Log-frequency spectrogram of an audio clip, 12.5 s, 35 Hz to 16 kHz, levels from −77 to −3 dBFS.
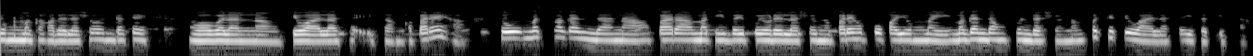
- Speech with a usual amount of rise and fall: No, narrow, 2.1 semitones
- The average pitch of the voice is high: Yes, high, 200 Hz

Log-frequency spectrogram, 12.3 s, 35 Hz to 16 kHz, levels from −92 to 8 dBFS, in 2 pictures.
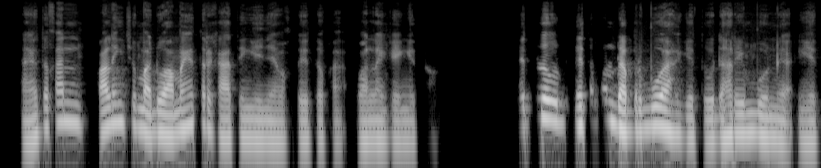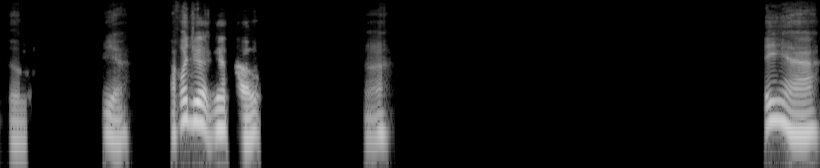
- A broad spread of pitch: Yes, wide, 7.5 semitones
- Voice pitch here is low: Yes, low, 125 Hz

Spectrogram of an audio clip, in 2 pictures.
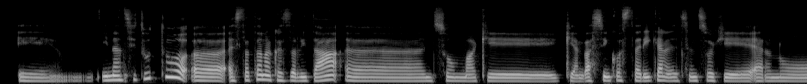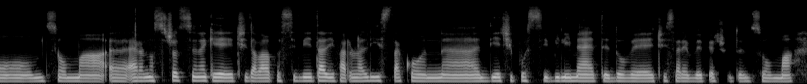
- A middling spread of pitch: No, narrow, 2.2 semitones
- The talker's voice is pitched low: No, medium, 160 Hz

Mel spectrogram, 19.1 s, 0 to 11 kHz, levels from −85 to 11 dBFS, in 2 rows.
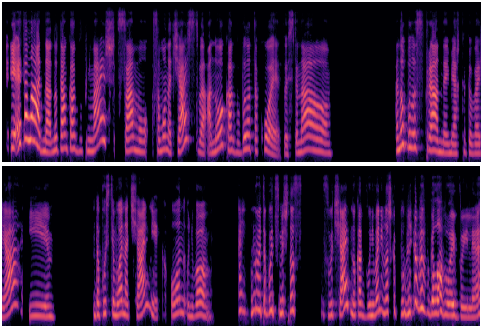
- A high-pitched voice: Yes, very high, 250 Hz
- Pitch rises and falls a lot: No, average, 4.6 semitones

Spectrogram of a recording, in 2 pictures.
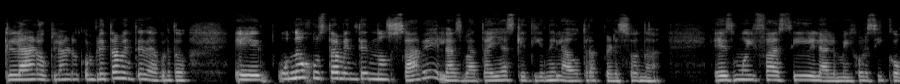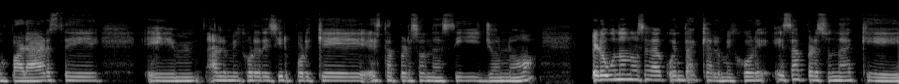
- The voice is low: No, medium, 185 Hz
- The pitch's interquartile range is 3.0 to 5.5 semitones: Yes, average, 4.0 semitones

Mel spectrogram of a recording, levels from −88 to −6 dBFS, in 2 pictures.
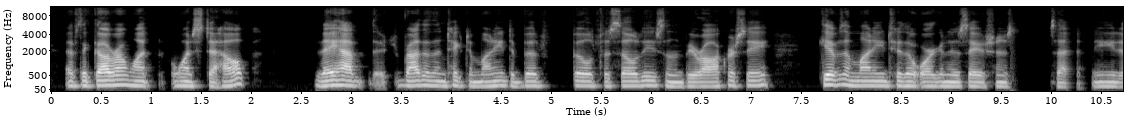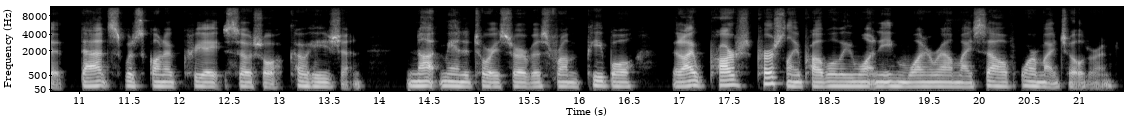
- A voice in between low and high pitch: No, low, 130 Hz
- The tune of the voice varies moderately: No, narrow, 2.3 semitones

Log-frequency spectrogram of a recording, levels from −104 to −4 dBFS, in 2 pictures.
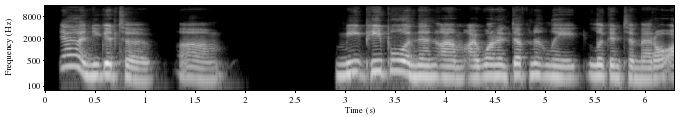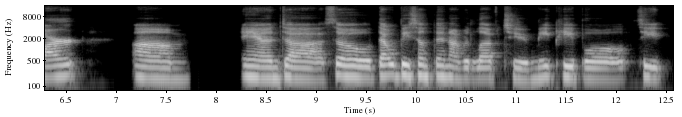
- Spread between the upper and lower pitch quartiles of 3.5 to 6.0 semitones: No, average, 3.0 semitones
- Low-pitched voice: No, medium, 180 Hz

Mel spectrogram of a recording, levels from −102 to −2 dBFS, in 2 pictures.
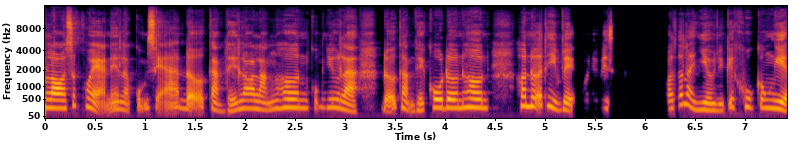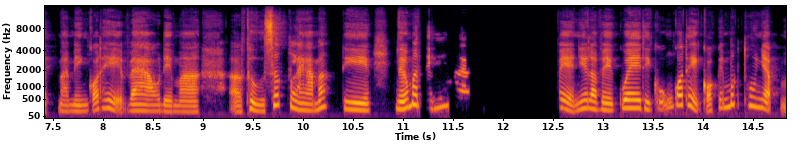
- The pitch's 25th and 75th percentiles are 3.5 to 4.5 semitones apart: No, wide, 5.4 semitones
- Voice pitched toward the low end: No, high, 230 Hz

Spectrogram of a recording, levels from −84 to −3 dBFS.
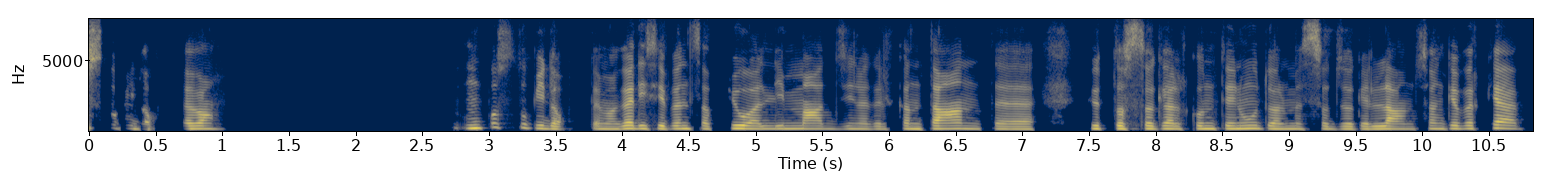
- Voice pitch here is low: No, high, 195 Hz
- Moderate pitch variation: No, narrow, 1.8 semitones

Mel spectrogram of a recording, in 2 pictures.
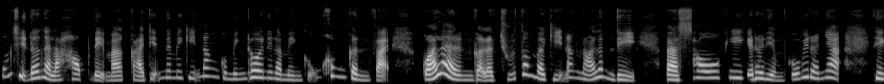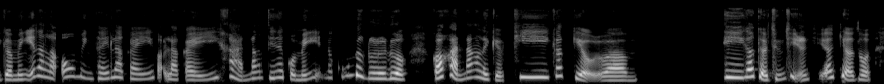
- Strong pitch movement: Yes, wide, 6.4 semitones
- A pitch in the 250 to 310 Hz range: Yes, very high, 275 Hz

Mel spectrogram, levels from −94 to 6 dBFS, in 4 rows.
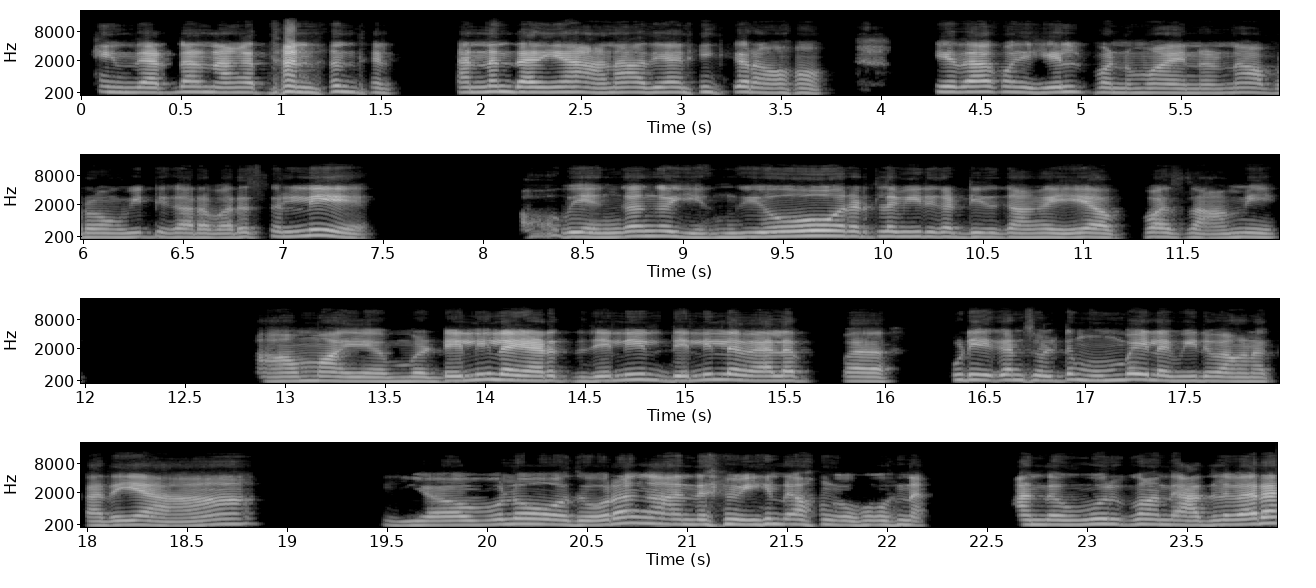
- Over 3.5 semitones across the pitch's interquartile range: No, average, 3.1 semitones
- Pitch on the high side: Yes, high, 215 Hz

